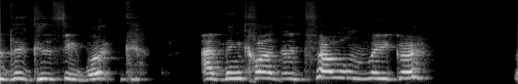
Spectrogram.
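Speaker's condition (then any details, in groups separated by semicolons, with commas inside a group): Cerebral palsy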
